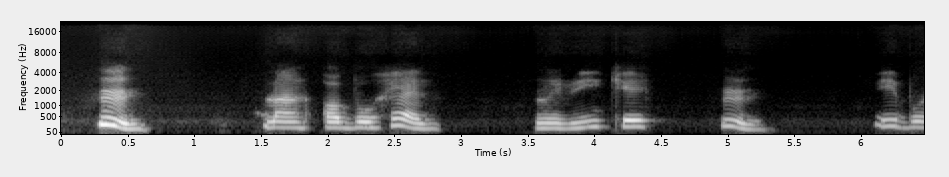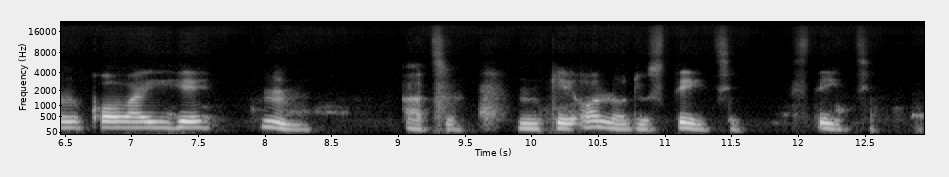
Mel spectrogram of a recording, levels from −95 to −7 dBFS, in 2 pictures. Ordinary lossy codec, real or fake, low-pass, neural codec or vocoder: none; fake; 19.8 kHz; autoencoder, 48 kHz, 32 numbers a frame, DAC-VAE, trained on Japanese speech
